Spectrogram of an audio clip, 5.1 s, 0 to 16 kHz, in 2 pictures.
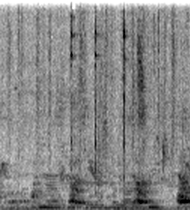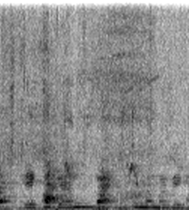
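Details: Five-week-old Cane Corso puppies, 10 April 2011: short high yips and squeaks in a quick irregular series, roughly one every second and a half, over a steady stream of soft German speech.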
